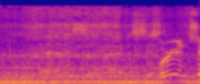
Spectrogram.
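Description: Steady low drone of a car running, heard from inside the vehicle, with a voice speaking near the end.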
